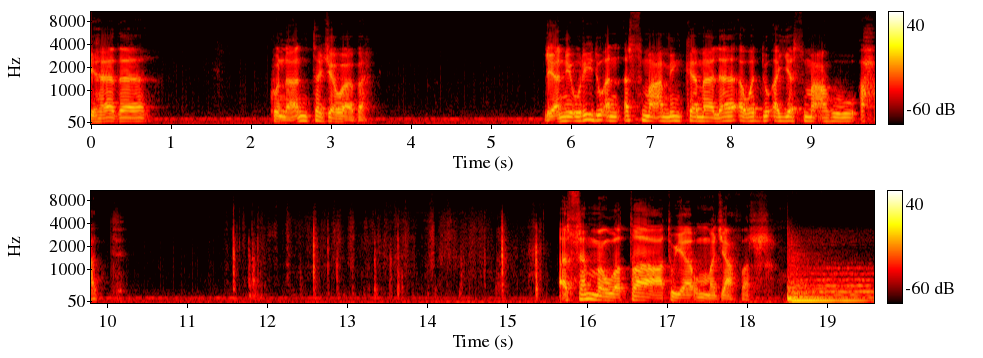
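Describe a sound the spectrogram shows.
An elderly man reads out solemnly in a deep voice, pausing between phrases.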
